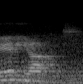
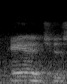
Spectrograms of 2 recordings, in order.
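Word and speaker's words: Antiochis: given a present to Antiochus, the king's concubine. and I pronounced that name wrong. It's Anichus, the king's concubine.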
